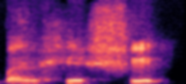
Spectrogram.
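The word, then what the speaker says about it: बर्हिषि: Ayajanta Sadhya Rishayas Chaye In terms of pronunciation Tam Yagnam Barhishi Rishi is cerebral sha.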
